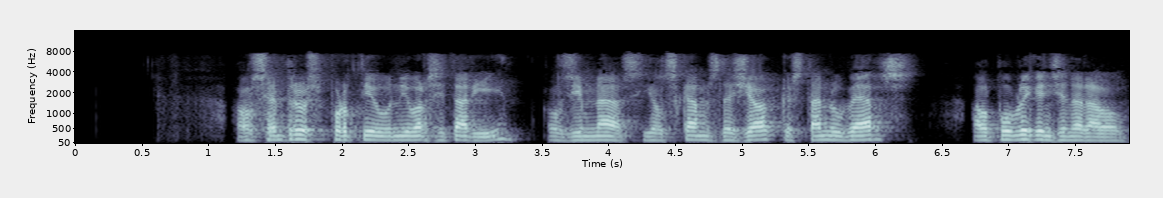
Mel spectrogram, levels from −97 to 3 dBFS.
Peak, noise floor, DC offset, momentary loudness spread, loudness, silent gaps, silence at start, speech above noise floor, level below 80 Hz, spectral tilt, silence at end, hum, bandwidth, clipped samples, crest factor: 0 dBFS; -60 dBFS; under 0.1%; 9 LU; -19 LUFS; 6.67-6.71 s; 1.2 s; 42 dB; -58 dBFS; -5.5 dB/octave; 0.05 s; none; 8 kHz; under 0.1%; 18 dB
